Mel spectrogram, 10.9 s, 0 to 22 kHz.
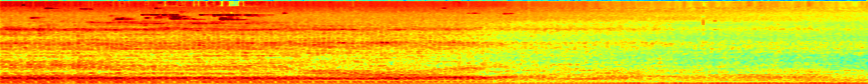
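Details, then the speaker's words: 1967 Mustang 390 V8 after engine rebuild, warm with temperature gauge normal and oil light off, idling at 700 rpm: deep, even lope with steady low rumble, no ticking or knocks; exhaust leak noted; healthy idle. "Oh, wow. Listen to that idle. That is sweet."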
